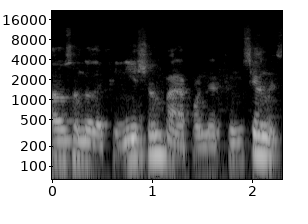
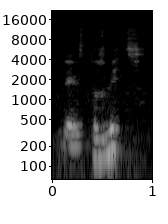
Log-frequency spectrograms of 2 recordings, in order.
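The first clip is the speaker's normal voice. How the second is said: ordinary delivery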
